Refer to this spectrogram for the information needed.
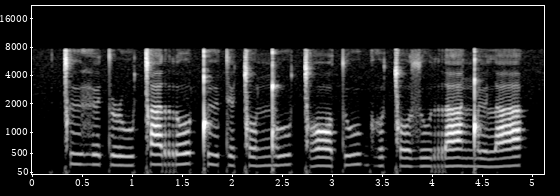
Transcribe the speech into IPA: ǀɨ ɦʏtɹu ǀaro ǃɨtʏǀo ŋ͡ǃu ɡ͡ǀɔ tuɡʱʊǀozu raŋ͡ǃʏla

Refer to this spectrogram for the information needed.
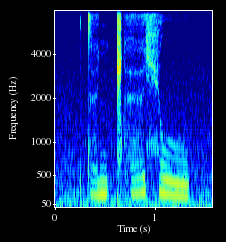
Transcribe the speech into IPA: tɛ̤ɲǁʰɛ̤ ɕu

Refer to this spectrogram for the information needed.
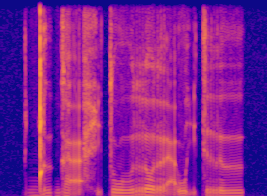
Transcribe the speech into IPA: ɡ͡ǃɯɡʱa̰hḭtwu rora̰wḭt rɯ

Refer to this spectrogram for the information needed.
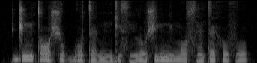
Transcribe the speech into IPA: d͡ʒĩ˦tɔ˦˨ ʃo˧ɡ͡bo˧ tɛ˨mĩ˨ ɡi˧sĩ˨lo˧ʃi˦ ni˦˨mɔ˨˦ sɛ̃˧tɛ˧ho˦fo˦

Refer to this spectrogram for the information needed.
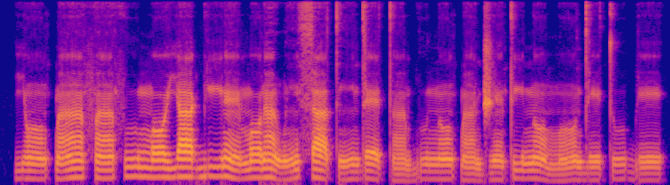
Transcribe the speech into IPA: jɔ̃˨k͡pã˨˦ fã˧fu˦ mɔ˦ ja˦ɡ͡bi˦ɾɛ̃˧ mɔ˦ɾã˦˨wĩ˨˦sa˦˨ tĩ˨˦ dɛ˦˨tã˨ bu˧ nɔ̃˦k͡pã˧d͡ʒɛ̃˦ ti˦nɔ̃˦˨mɔ̃˨˦ de˧tu˦ be˦

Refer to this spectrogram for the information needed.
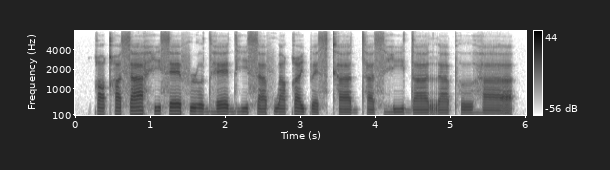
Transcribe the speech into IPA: qaqʰɤsa hisɛ fɹɤdʱɛ dʱisafwaqi pɛskʰad tʰasɦi da rapʰɤ ɦa

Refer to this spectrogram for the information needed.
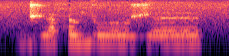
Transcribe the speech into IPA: d͡ʒɵħujoː ʒəː

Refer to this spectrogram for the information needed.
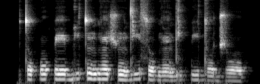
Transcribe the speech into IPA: to˨ k͡po˧k͡pe˧ bi˦tũ˦ɡɛ̃˦ʃũ˧ di˦so˧ɡɛ̃˧ di˧k͡pi˧ do˨d͡ʒo˨

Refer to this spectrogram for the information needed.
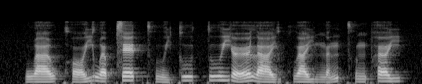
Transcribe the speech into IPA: waː˨˧wkʰɔː˨˥jwɐ˧p̚ sɛː˥t̚t̪ʰuː˨˩jkuː˥t̚t̪uː˥j œː˨˥laː˨jkʷʰaː˨jŋɐ˨˥n t̪ʰʊ˧ŋpʰɐ˥j

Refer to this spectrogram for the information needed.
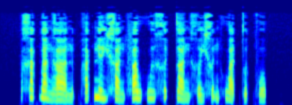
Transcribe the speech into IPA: xa˦˥k̚la˧˩nɣaː˧˩nə˨˩p̚ ha˦˥k̚ne˨˦j xa˨˦n fa˧whwɨ˧xə˦˥t̚ t̪a˨˩nxə˧˩jxə̰˧˥nhwa˨˩t̚ t̪o˨˩t̚fo˨˩p̚

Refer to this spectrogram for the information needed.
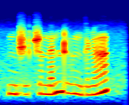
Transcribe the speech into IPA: nd͡ʒṳt͡ʃɔn ənɖʱɵŋɡɨ ɳə̃

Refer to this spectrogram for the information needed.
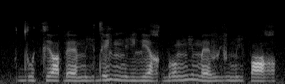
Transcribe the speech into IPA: du˨ kʲɒ˨ ɗɛ˨mi˨de˦lʲ ni˨lʲ ɛ˨ʁ ɡ͡bo˧ŋi˦mɛ˨ vi˧vmi˧pɒ˧ʁ

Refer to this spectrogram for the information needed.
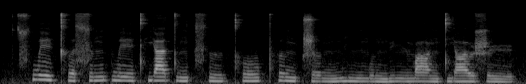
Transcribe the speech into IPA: t͡sʰwe˥˩ɪ̯kʰɤ˩sʊ˧˥ŋ pwe˥˩ɪ̯ t̪ʰjä˥t̪ʊ˧˥ŋ t͡sʰɹ̩˨˩kʰo˧˥ʊ̯pʰɤ˥˩ŋ ʈ͡ʂɤ˨˩ŋmi˥˩ŋmʊ˨˩ŋ y˥˧nmɑ˥˩ŋt̪jɑ˥ʊ̯ʂɻ̩˥˩

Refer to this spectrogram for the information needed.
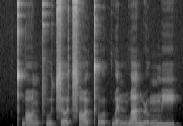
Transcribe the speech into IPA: t̪ʰwɑ˥˧ŋ pʰu˥˧t͡sɤ˥˧ t͡sʰɑ˥˩ʊ̯t̪ʰo˧˥ʊ̯kwə˥˩n n̪wa˥nɻʊ˧˥ŋ mi˥

